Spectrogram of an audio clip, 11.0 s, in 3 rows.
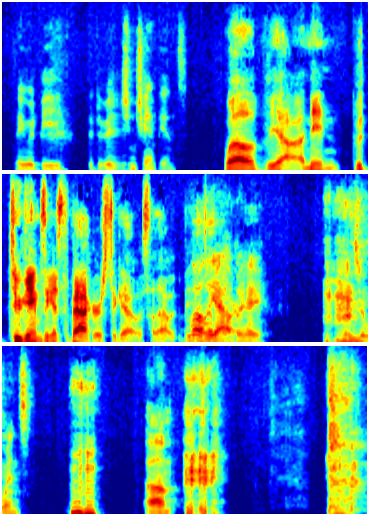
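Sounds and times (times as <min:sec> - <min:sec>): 
speech: 0:00.2 - 0:09.5
person coughing: 0:06.9 - 0:07.4, 0:09.1 - 0:09.6, 0:10.6 - 0:10.9.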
